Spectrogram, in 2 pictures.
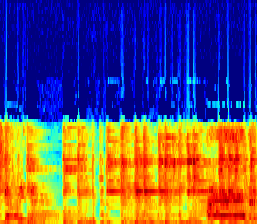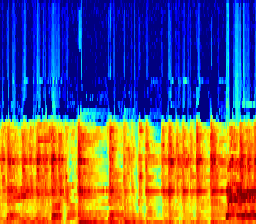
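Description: Steel-string acoustic guitar played in a digitally enhanced improvisation, strummed and picked, with a short thinning about a second in and held notes ringing out about four seconds in and again near the end.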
